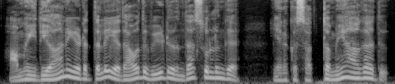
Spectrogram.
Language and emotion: Tamil, fearful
